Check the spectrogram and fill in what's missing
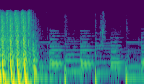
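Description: Rapid bursts of gunfire in the mobile battle royale game PUBG Mobile, a quick loud volley of shots followed by several sharper single impacts spaced apart over game ambience.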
